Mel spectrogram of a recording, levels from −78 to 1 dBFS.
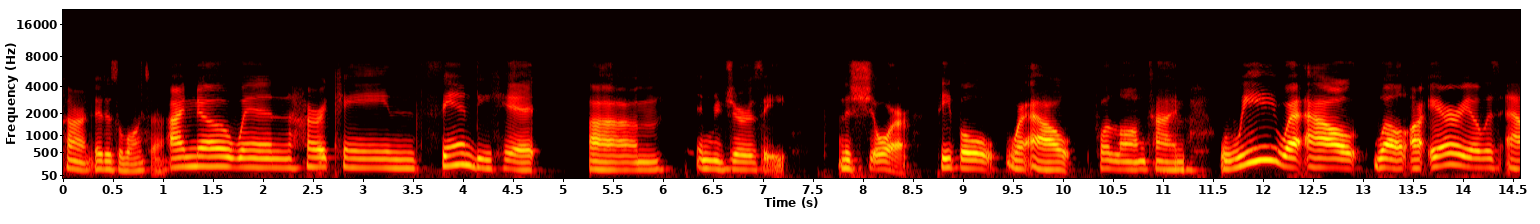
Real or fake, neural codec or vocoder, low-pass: fake; codec, 16 kHz, 2 kbps, X-Codec, HuBERT features, trained on balanced general audio; 7.2 kHz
